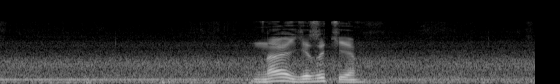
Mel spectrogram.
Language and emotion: Russian, neutral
